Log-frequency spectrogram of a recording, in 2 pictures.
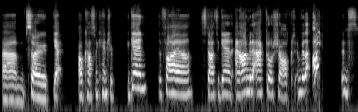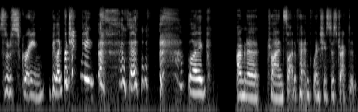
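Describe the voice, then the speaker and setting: A woman's voice: fairly high pitch, moderate pace, bright, forceful tone. A woman playing a tabletop game, chatty, giggly and hesitant. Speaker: player. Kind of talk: casual tabletop game play.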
